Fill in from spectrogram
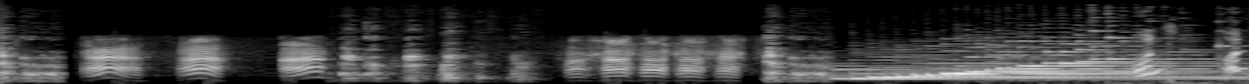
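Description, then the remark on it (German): A voice imitates a pig, playing Sparky Sparkus the one-eyed pig pirate, with a rapid series of snorting grunts and squeals for several seconds, then a long, loud, steadily rising tone takes over. “Arr, arr, Sparky Sparkus, der einäugige Schweinepirat wird es dir verraten.”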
